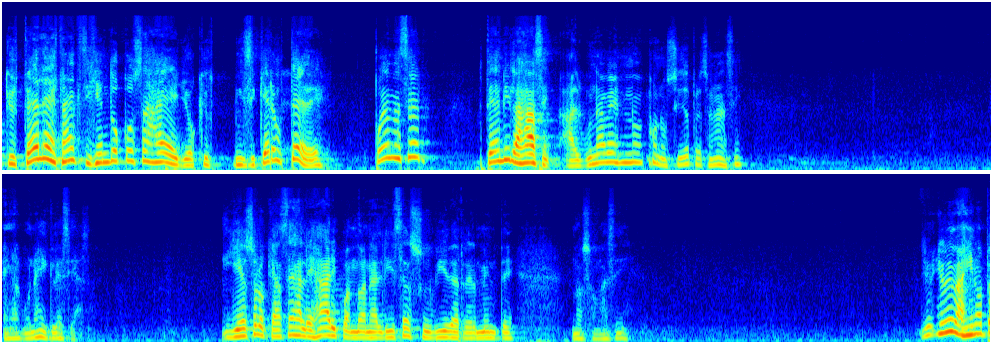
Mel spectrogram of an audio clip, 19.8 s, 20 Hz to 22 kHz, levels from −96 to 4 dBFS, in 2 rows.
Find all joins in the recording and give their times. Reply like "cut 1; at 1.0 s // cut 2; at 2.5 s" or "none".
cut 1; at 12.1 s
